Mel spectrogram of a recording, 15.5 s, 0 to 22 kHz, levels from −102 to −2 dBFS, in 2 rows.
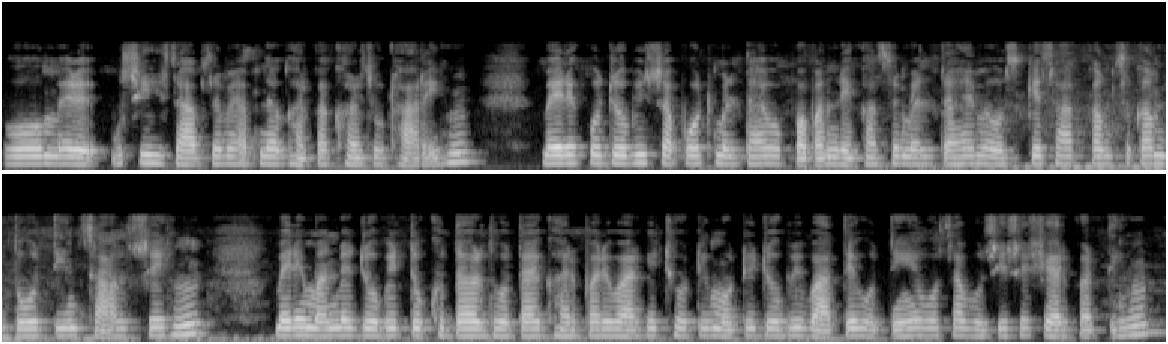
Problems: none marked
